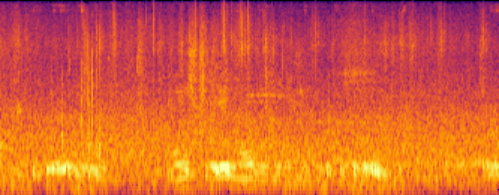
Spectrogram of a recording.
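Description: A pigeon gives several soft, low cooing phrases in bursts spread across the recording, fairly faint against a quiet background, with a few higher bird calls mixed in.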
